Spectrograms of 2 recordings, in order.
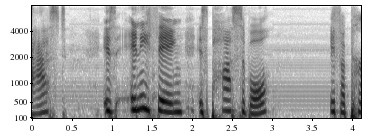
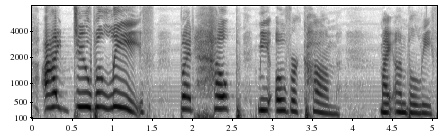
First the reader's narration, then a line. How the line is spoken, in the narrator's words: The father instantly cried out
